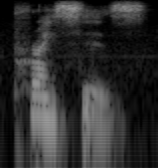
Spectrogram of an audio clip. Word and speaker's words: prices: past the past sorry sometimes the ending of the plural has an extra syllable so we don't say premium price we say premium prices prices oh yes okay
